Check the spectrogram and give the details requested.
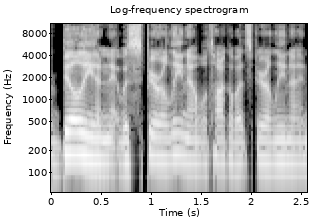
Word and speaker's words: spirulina: So I call spirulina spiritualina. Yeah, That's my algae story. she gave me that note, and that's how I remember how to pronounce it correctly.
